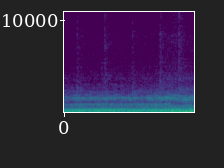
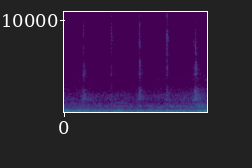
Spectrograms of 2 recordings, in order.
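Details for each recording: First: Philips NA120 air fryer after repair (had no heat and fan not spinning; fixed by bypassing basket tray switch): steady fan whoosh with low hum, no rubbing, fan keeps running with basket out, timer and temperature cut normally. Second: Philips NA120 air fryer that won't heat, set to 200°C: only a light steady timer tick about four per second with no fan whoosh; fan and heater dead, food-tray plastic switch checked first.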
